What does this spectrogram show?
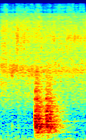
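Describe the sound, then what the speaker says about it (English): Bacon frying in olive oil erupts into a loud burst of sizzling as oil hits the pan, swelling for a moment before settling back to a soft background hiss. "I'm going to add some oil now, because I'm worried about pieces of bacon burning up"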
